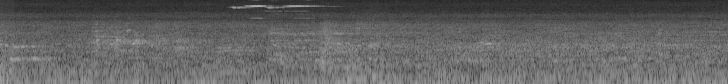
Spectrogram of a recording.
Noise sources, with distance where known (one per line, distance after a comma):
person or small group talking, far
